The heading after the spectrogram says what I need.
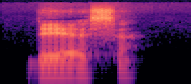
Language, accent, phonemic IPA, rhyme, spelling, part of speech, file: French, France, /de.ɛs/, -ɛs, déesse, noun, LL-Q150 (fra)-déesse.wav
- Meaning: goddess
